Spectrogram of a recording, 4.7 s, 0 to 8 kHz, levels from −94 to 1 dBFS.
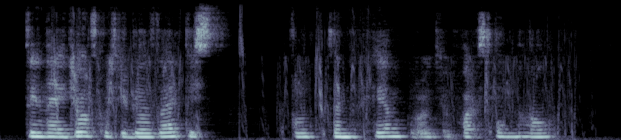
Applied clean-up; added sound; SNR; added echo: neural mask model DeepFilterNet 3.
